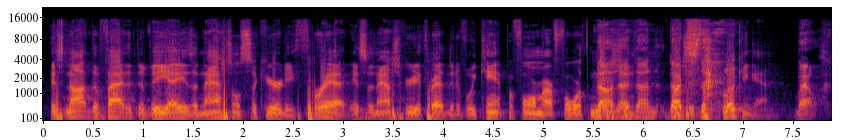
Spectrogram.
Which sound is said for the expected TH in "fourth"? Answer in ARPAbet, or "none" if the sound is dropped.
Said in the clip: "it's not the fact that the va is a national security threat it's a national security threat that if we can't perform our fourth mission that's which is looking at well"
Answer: TH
